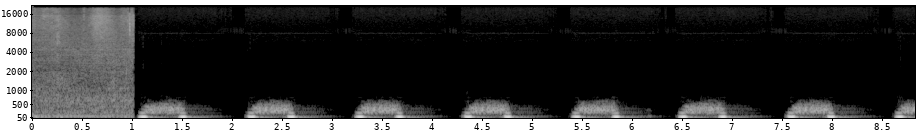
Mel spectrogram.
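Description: Regular heartbeat near 56 a minute with a rushing murmur filling the gap between first and second sounds.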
